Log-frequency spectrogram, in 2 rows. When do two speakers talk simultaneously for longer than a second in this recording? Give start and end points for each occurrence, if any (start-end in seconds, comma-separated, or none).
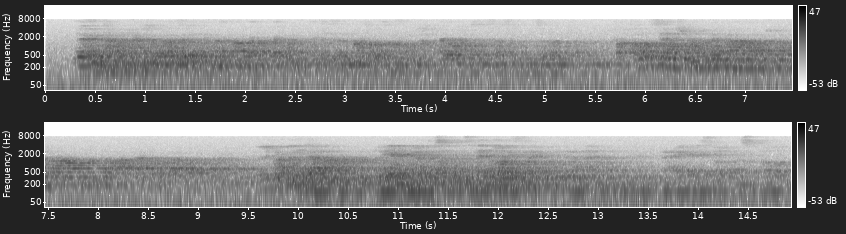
10.8-12.2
